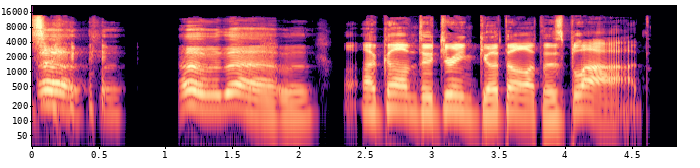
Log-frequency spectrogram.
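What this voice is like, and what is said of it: Clumsy put-on mafia-style accent. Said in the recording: “The mafia. I don't know how to do this accent.”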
